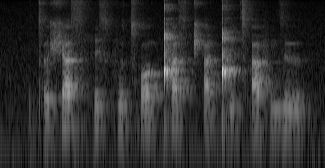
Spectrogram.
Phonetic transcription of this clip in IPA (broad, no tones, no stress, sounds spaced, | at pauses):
tʼ ə ʃ a s h i s f u t͡sʼ ɔ ǃʰ a s t͡ʃʼ a ǃʼ i t͡sʼ a f n z ɨ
